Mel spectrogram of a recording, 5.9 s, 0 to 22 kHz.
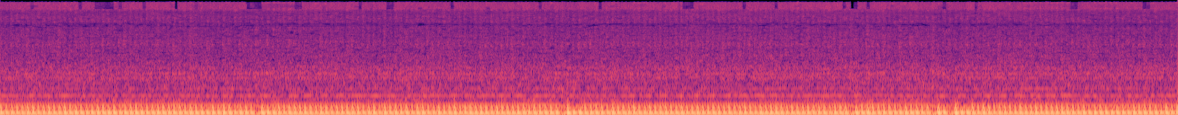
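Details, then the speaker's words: Yamaha YXZ1000R, 1,300 miles, stock tune with lower fan activation temperatures: a steady drone broken by about four brief hiccups in six seconds. Intermittent performance issues. "So, I have 1300 miles on my YXZ right now, and I got to be honest, I haven't been in love with it. Um, it's had been having intermittent performance issues."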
